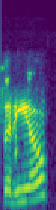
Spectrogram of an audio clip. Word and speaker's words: Sidio: son jesse sidio at it's pronounced sadio we were killed by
